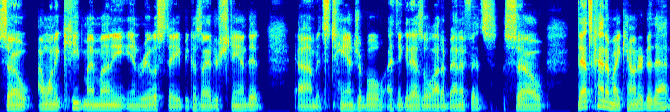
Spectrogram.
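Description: Over a quiet background, a man with a normal speaking voice talks at a moderate pace, his fairly low pitch showing ordinary pitch variation. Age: 50s. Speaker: tax-deferred exchange specialist. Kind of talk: interview.

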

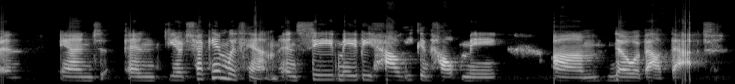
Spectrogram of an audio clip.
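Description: At a fairly slow pace, a woman with an ordinary speaking voice talks at a medium pitch with ordinary pitch variation. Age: 40s. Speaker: life coach. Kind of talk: casual interview.

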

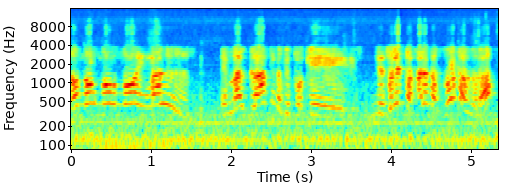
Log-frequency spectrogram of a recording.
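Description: Lively intonation marks this man's high, raised and projected voice. He speaks at a fairly slow pace over noticeable background noise. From Guatemala. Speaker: voice actor and social media personality. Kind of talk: casual interview.

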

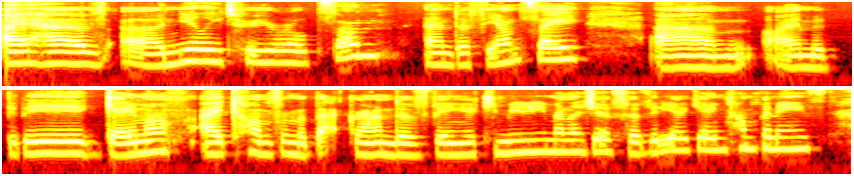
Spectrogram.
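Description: A woman's dark, mellow voice at a medium pitch, with an Australian accent, in a dry, close sound with no echo. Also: ordinary pitch variation, moderate pace. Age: 20s. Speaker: podcast guest, marketing manager. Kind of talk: interview. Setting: outdoors in backyard, remote call.

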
